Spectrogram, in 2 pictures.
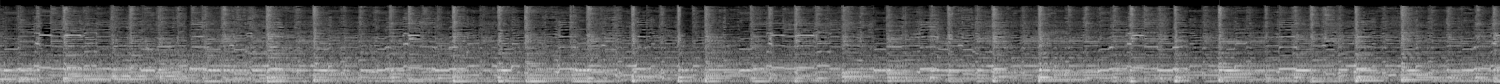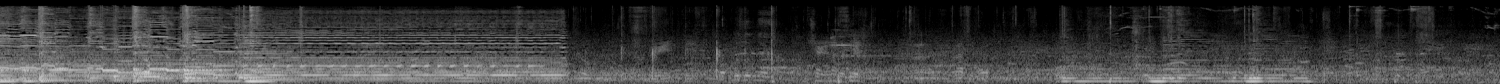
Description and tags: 20071209.reel.ending
the ending of a traditional reel played in street performance by two guys at the uilleann pipes and bouzouki. As they finish you hear some street noise, shy clapping, and my voice thanking them.
uilleann-pipes, reel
